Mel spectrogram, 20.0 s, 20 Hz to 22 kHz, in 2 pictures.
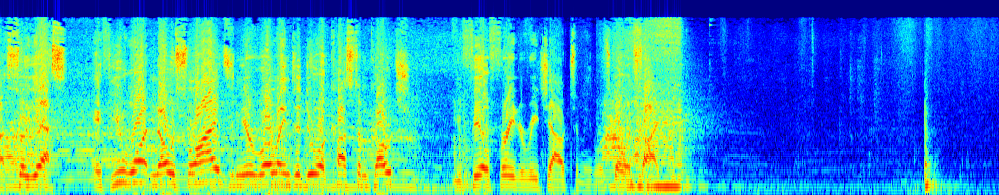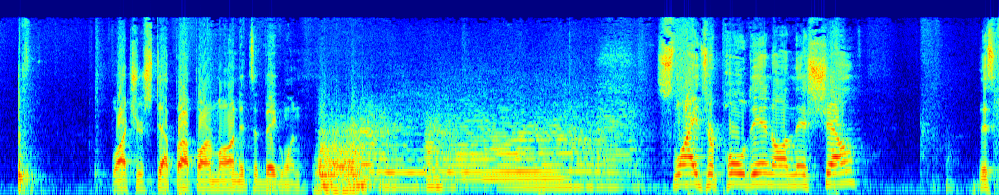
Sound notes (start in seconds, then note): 10.2 footsteps stomping; 13.1 machine blaring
